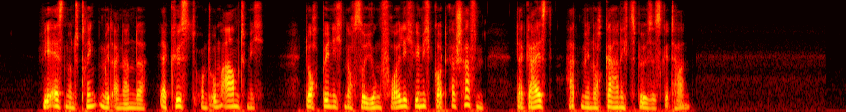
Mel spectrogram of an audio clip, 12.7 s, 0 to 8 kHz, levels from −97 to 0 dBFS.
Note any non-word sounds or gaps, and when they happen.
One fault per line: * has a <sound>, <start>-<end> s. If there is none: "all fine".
all fine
